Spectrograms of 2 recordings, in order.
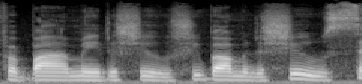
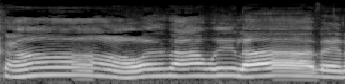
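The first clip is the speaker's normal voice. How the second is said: high airy gushing coworkers, lightly done; 10 semitones higher, slower than usual. Retold or imitated. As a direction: mimic the coworkers fawning over the boots. Coworkers greeting her boots.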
